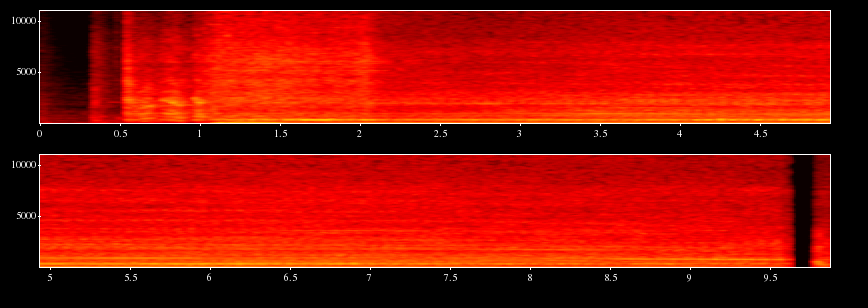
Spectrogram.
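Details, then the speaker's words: Honda Prelude after the alternator belt was tightened to cure a belt squeak: the engine starts quickly and settles into a steady idle with no squeak, though a cold morning start is still to be checked. "it looks okay okay cut it off it looks good to me maybe a little yeah this is okay no squeak but I guess we'll find out in a morning"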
